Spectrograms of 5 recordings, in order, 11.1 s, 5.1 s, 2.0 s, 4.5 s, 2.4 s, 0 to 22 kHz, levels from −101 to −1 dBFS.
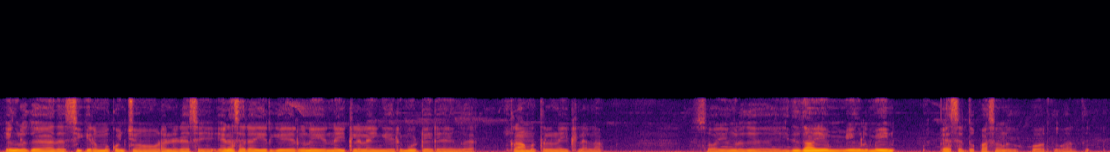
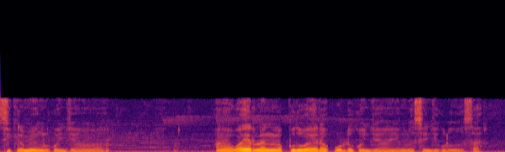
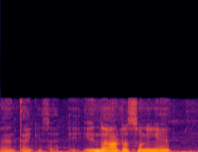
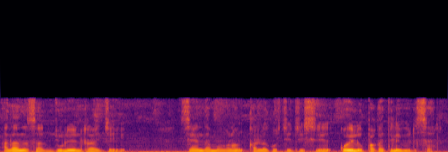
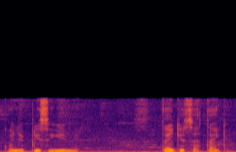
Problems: constant background noise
